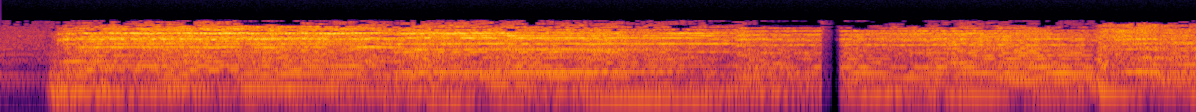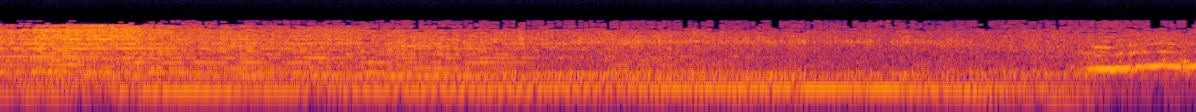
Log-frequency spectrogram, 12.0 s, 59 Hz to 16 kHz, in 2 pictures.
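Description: A 1959 Fishtail Special car pulls up, its engine giving a loud, steady mid-pitched drone with layered harmonic tones. The drone drops out for a moment partway through, then resumes and holds to the end.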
